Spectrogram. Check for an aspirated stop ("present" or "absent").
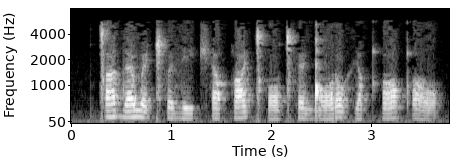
present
